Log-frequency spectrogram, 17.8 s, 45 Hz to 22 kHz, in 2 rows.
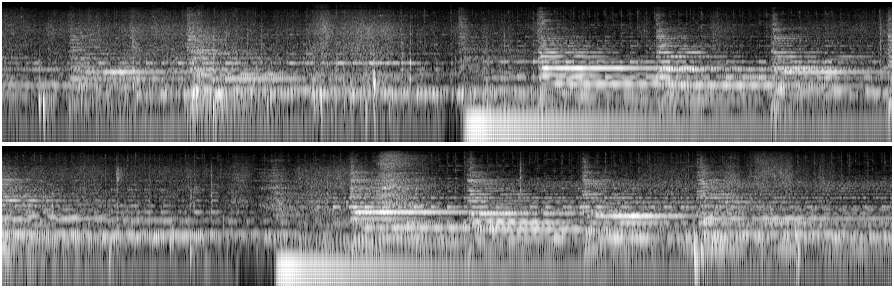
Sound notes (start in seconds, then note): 0.1 melancholy music; 12.4 sighs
